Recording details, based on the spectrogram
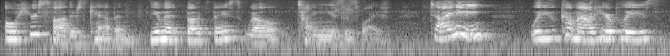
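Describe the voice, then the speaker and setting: Woman playing a creaky-voiced, composed young heroine. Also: fairly high pitch, huge pitch swings, unhurried, exaggerated voice. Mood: matter-of-fact. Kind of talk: live radio play acting. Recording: noisy live stage recording.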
